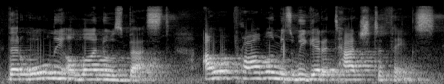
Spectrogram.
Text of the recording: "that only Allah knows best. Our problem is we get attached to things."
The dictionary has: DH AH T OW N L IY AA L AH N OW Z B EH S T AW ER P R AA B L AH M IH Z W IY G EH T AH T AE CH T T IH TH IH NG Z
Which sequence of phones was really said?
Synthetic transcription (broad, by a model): DH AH T OW N L IY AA L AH N OW Z B EH S T AW ER P R AA B L AH M IH Z W IY G EH T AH T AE CH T T IH TH IH NG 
